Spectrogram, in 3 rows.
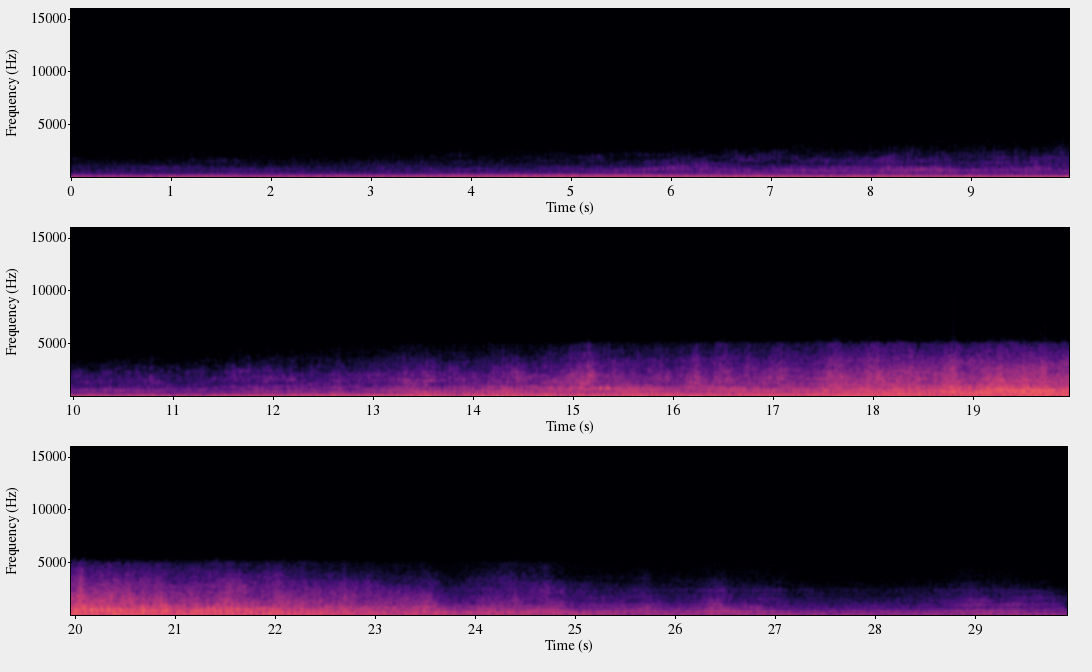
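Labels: A helicopter taking off. 0.0 - 11.2
A helicopter is flying overhead. 11.2 - 29.9

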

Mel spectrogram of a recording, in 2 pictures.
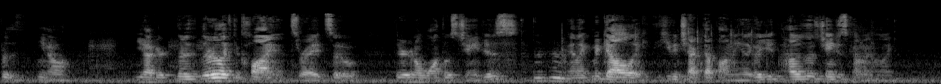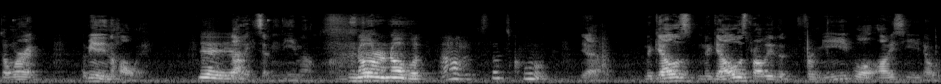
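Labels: Two men are speaking in English. 0.0 - 18.8

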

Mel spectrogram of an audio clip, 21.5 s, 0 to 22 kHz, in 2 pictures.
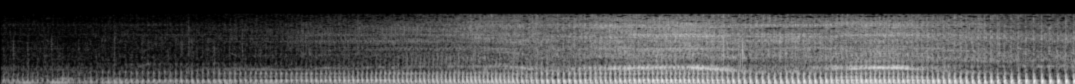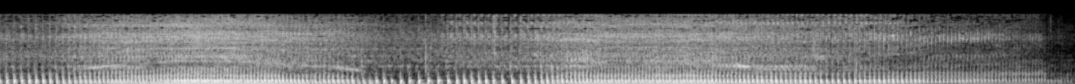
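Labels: A motorcycle engine runs irregularly. 0.1 - 21.5
A motorcycle is moving away. 19.4 - 21.5

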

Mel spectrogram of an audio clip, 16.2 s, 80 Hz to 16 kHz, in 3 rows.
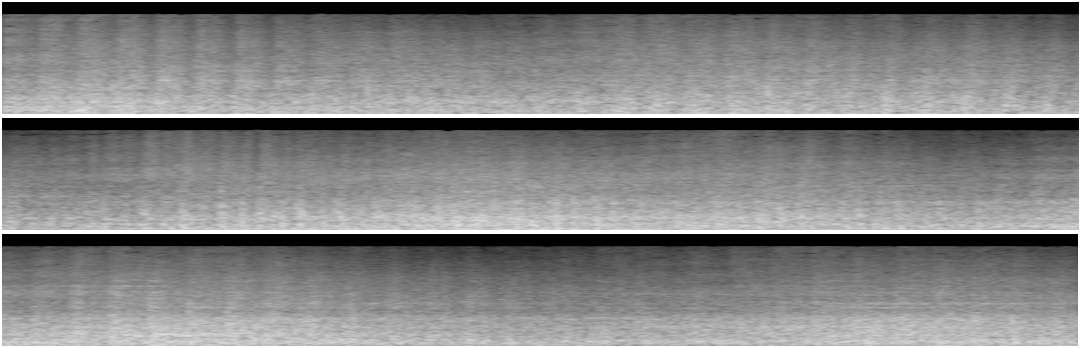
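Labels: Continuous sounds of moving train wagons repeating in a vast space. 0.0 - 16.2

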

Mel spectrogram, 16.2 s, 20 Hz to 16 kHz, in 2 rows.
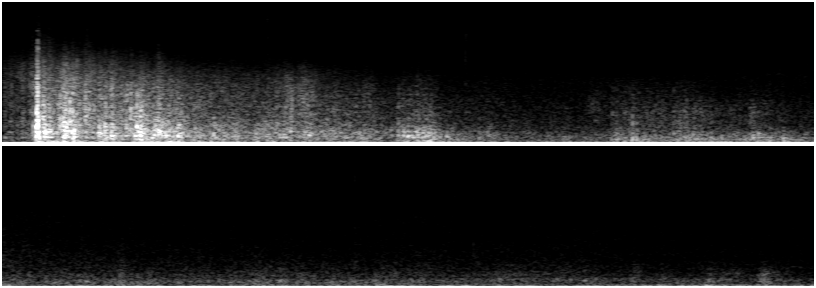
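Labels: Thunder rolls. 0.0 - 12.7
Rain falls lightly in the background. 10.0 - 16.2

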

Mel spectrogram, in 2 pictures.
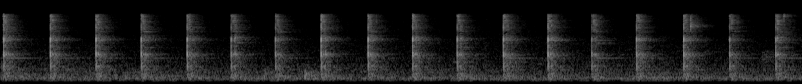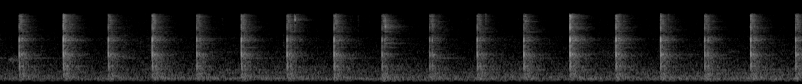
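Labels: A metallic thumping sound repeats rhythmically. 0.0 - 16.0

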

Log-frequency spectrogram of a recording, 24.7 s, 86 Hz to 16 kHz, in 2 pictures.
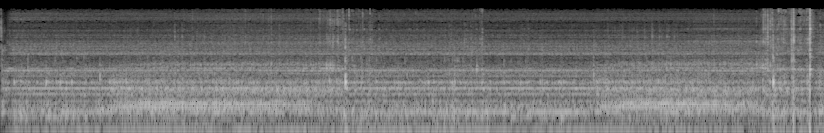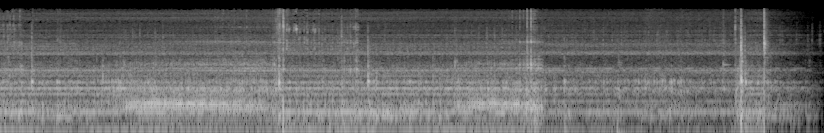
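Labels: A motor of a nearby drill runs calmly. 0.0 - 24.0
A drill is drilling through wood nearby. 1.6 - 5.3
A drill is drilling through wood nearby. 9.0 - 12.3
A drill is drilling through wood nearby. 14.0 - 16.7
A drill is drilling through wood nearby. 19.0 - 20.5
A nearby switch clicks as it is pressed. 23.7 - 23.9

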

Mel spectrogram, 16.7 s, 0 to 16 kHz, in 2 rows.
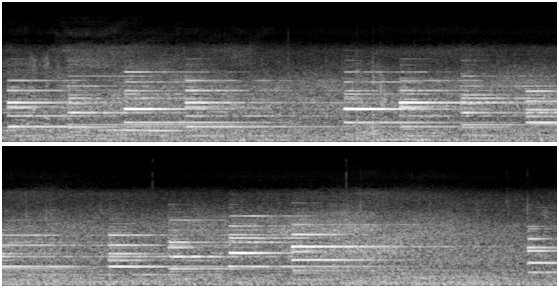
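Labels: A melodic church bell ringing from a tower. 0.1 - 16.7

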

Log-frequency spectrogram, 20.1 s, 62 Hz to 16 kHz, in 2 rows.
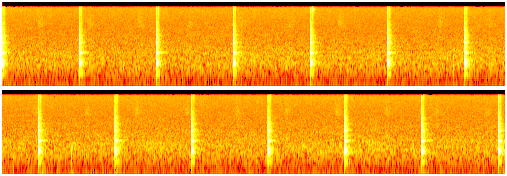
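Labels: A hammer is thumping rhythmically nearby. 0.0 - 20.1

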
